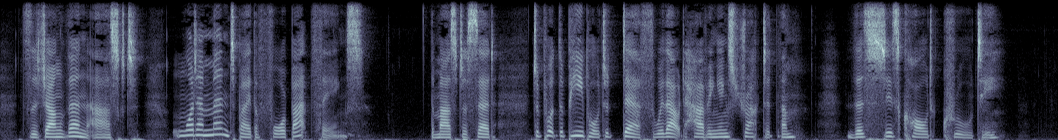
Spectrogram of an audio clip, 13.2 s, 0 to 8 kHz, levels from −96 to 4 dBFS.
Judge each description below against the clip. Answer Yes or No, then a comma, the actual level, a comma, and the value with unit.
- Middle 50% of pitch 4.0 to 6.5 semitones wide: Yes, average, 4.3 semitones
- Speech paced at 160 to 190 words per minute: No, slow, 135 wpm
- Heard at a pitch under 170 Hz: No, high, 190 Hz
